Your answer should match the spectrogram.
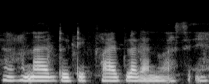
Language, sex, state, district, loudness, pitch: Bengali, female, Assam, Hailakandi, -14 LUFS, 170 Hz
